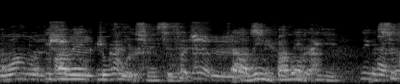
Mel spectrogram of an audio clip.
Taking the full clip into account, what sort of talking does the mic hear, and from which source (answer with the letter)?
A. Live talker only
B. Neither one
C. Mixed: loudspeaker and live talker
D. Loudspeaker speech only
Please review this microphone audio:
C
